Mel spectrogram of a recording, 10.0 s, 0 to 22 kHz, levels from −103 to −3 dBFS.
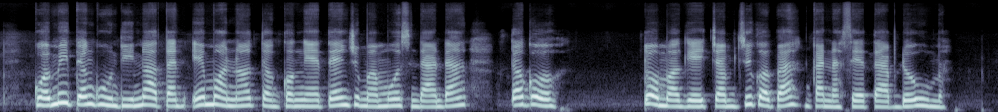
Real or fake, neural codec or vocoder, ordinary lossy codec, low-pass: fake; codec, 44.1 kHz, 7.8 kbps, DAC; none; 19.8 kHz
